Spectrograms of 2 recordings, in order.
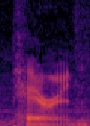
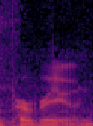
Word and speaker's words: Parun: This week, we are talking about Niv-Mizzet Parun, or Parun, depending on how people pronounce it.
